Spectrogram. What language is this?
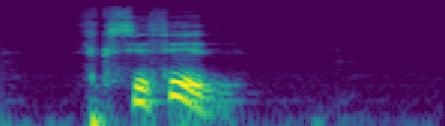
Kabyle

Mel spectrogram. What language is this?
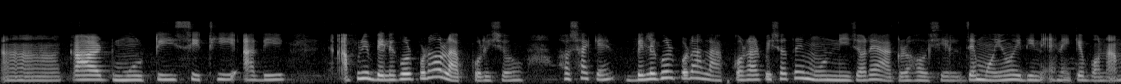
Assamese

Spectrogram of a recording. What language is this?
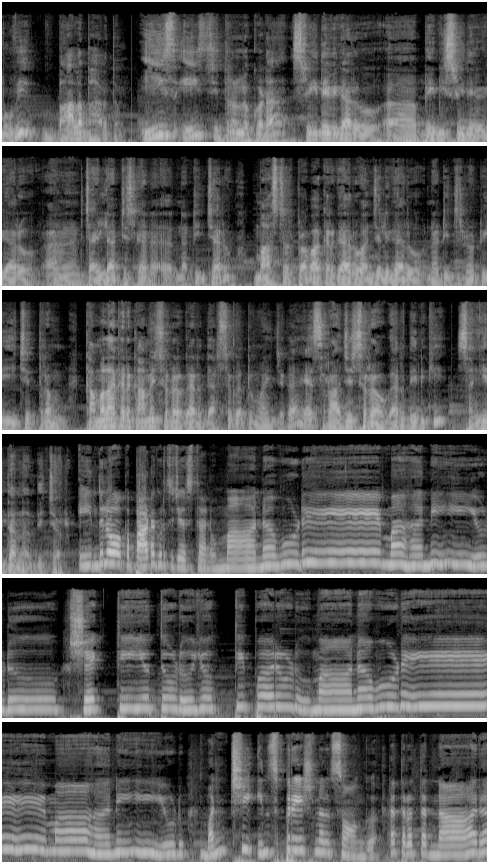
Telugu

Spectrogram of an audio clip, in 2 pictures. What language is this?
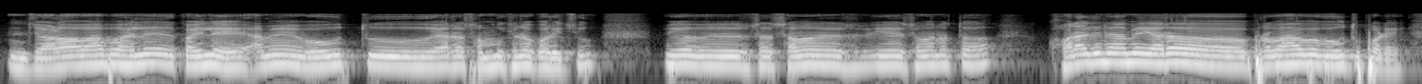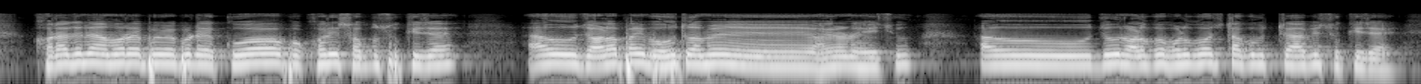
Odia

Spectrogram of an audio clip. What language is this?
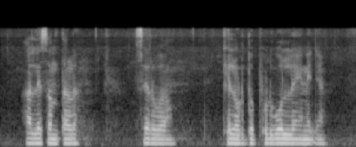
Santali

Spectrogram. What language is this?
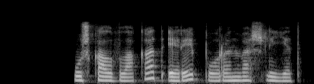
Mari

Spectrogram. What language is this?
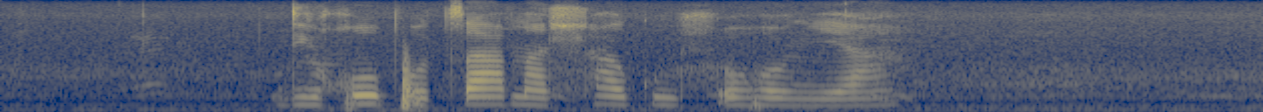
Southern Sotho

